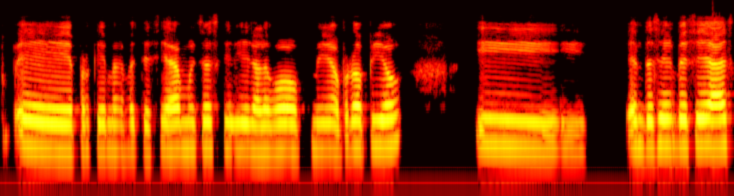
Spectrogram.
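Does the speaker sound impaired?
Yes: Down syndrome; early intervention in childhood with speech therapy and early stimulation.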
